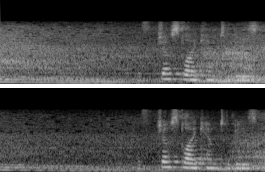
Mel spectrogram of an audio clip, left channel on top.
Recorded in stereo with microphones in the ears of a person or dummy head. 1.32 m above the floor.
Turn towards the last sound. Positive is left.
turn(degrees=-10)  # may be behind; listen again after turning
